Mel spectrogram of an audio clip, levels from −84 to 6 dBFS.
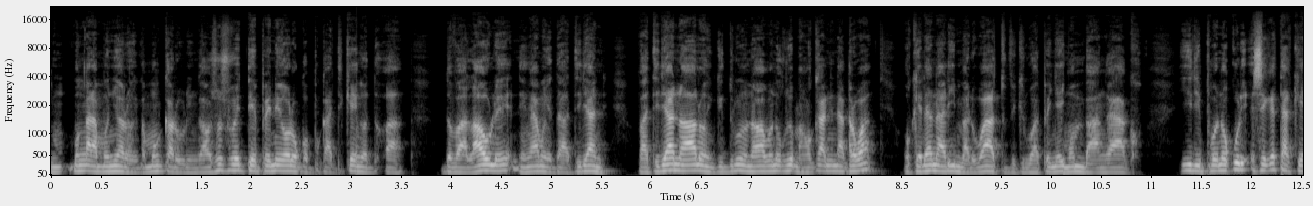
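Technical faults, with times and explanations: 0.91 s, 3.06–3.09 s, 7.98–8.02 s and 10.13 s, damaged data in a compressed stream: corrupted frames throw the decoder out of sync while it hunts for the next header, producing brief chirps or blips in the speech.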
